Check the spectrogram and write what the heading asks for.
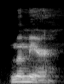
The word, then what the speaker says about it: Mimir: That's how you pronounce it? How was it again? MIMIR.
